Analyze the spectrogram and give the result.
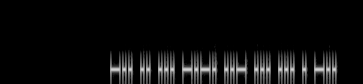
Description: Morse code, heard as a keyed tone, about 40 wpm, 700 Hz. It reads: DISCUSSED
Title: ED Suffix - Top 100 Words with Base Words 40wpm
